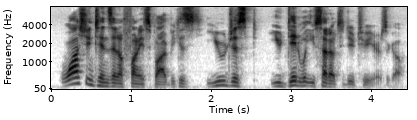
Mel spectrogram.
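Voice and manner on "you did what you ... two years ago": ordinary talk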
